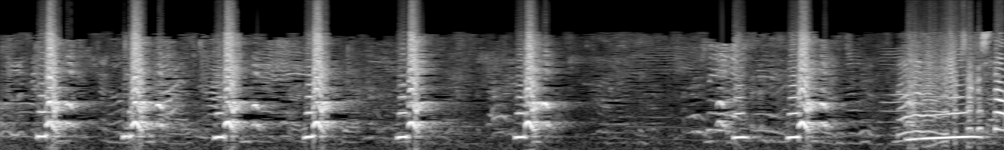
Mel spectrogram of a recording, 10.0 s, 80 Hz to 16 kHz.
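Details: Iwani, a hand-raised male siamang at Auckland Zoo, New Zealand, filmed 7 July 2013, gives loud, regular hoots about once a second, ending in a rising, drawn-out wail.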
